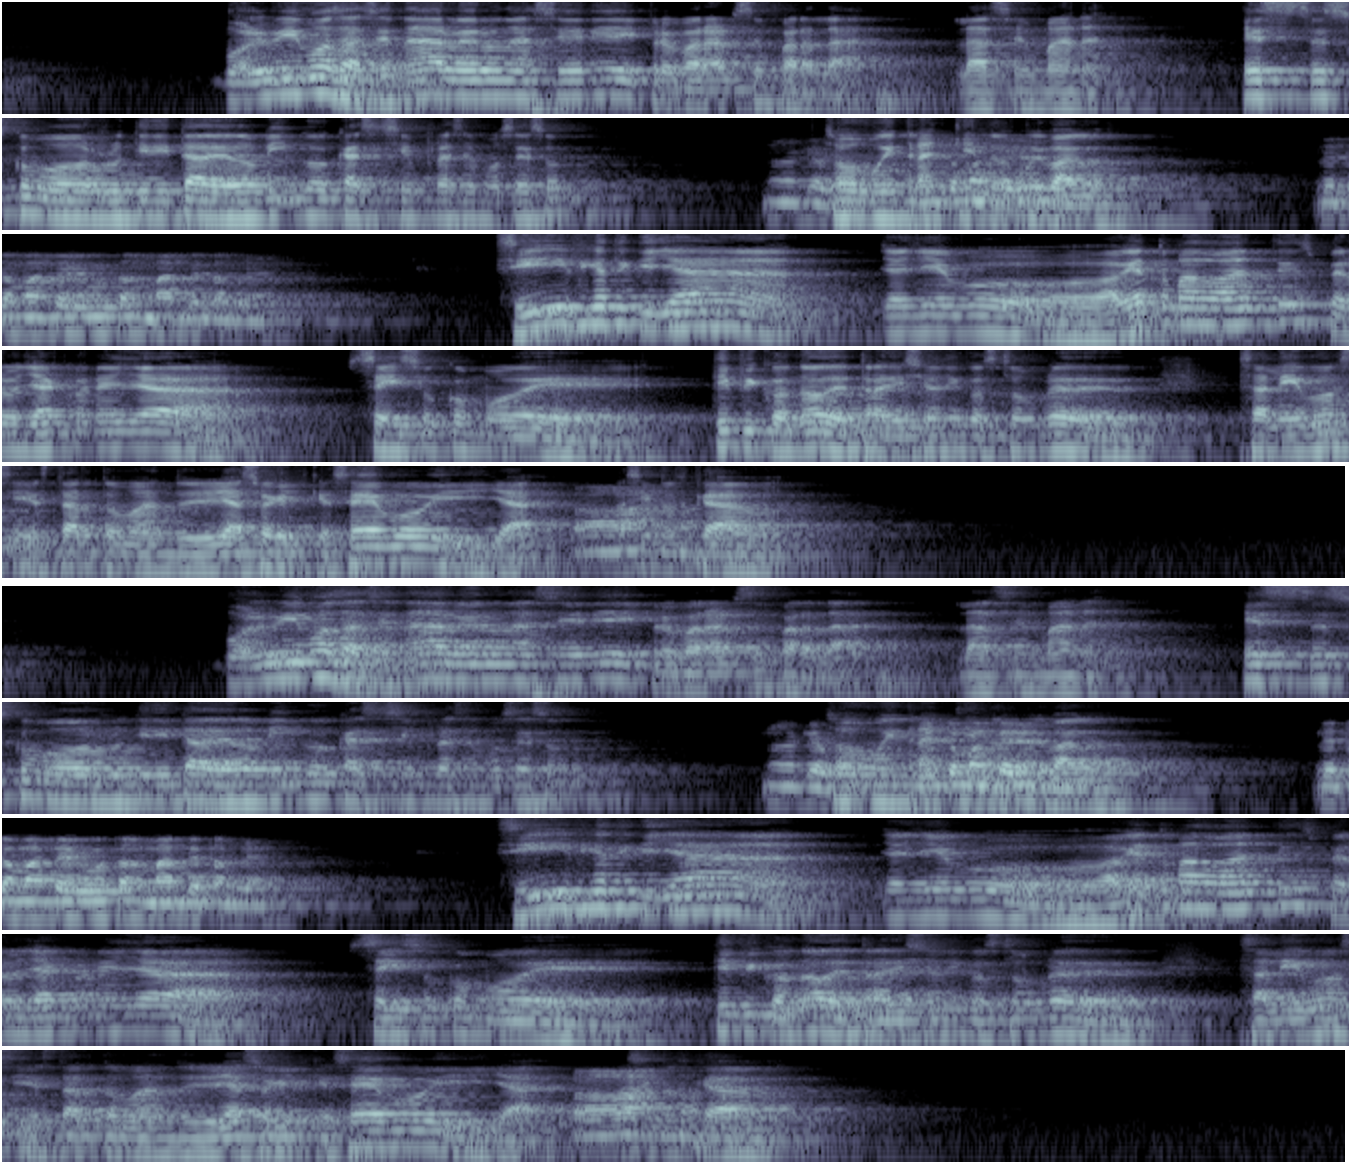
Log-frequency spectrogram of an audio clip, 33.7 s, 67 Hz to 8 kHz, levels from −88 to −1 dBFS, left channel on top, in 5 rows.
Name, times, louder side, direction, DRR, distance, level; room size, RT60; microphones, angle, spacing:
voice 1, 1.1-4.5 4.8-5.5 6.2-9.5 10.9-12.2 16.0-17.4 17.9-21.4 21.9-23.4 23.8-26.1 26.4-29.7 30.1-30.8, left 3 dB, 70° left, 0.8 m, -32 dB
voice 2, 10.5-12.1 13.3-15.0 29.8-30.7, right 3 dB, 55° right, 0.6 m, -33 dB
12.0 x 6.0 x 2.2 m
head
